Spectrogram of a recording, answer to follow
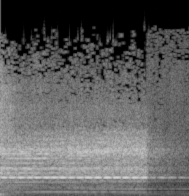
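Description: Final chord of an indie rock song ringing out on electric guitars after the drums stop, with a high steady tone held over it. It fades and cuts off shortly before the end.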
